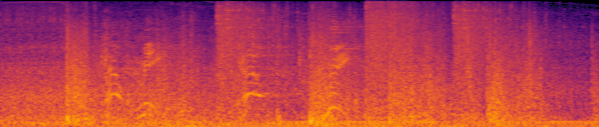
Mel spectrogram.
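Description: Cars crash with loud metal crunches.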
